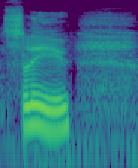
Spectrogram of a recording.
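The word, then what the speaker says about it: slough: boardwalk is called a good guts and slows pronounced slew are low channels in the forest that help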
